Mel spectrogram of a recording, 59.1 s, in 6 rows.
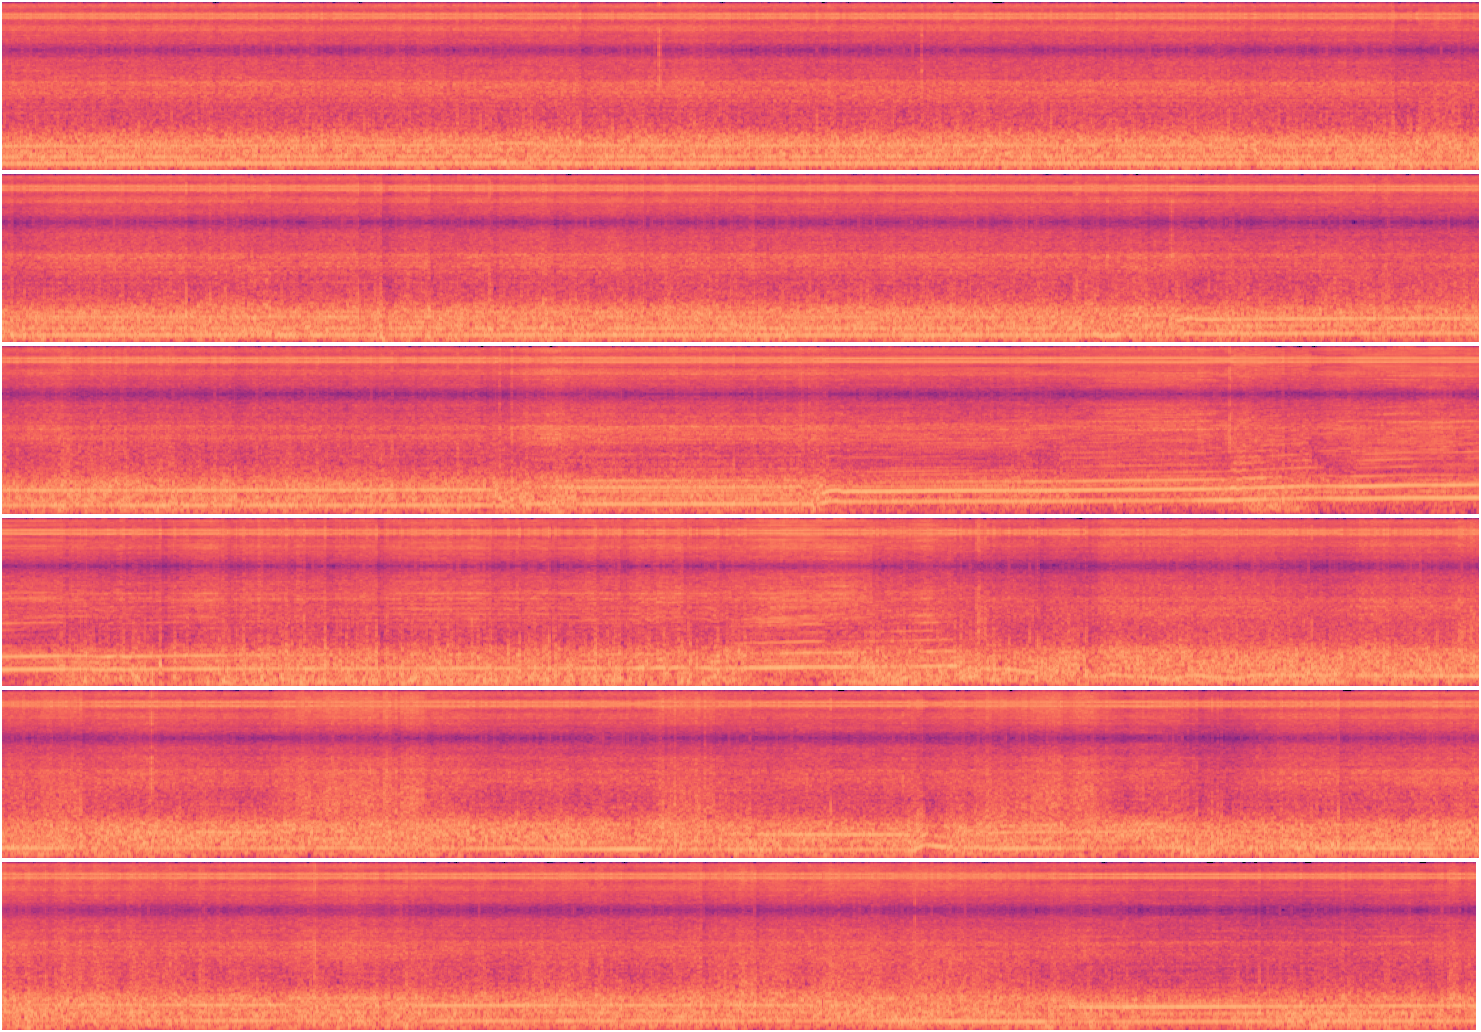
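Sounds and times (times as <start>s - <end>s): motorcycle engine accelerating: 0.0s - 59.0s
wind rush: 0.0s - 59.0s.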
